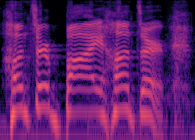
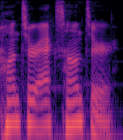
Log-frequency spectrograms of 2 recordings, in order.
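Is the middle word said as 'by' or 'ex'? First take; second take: by; ex. First: The middle word is said as by. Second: The middle word is said as the letter ex. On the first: The speaker calls it right. "The X pronounces by, please" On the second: The speaker calls it wrong. "I know people do be saying"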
